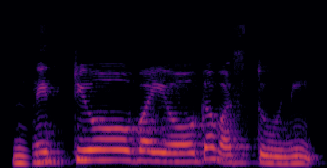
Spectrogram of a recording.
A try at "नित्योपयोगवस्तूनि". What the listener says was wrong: This is another problem with generally, I mean, I see with the Tamil speaking people. This is pa, not ba. This is pa. Pa, pa, ba, ba. Not nityobha. Nityopa. This is pa. Pay attention to the pronunciation of the letter. pakara, not bakara. Generally, we do it.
